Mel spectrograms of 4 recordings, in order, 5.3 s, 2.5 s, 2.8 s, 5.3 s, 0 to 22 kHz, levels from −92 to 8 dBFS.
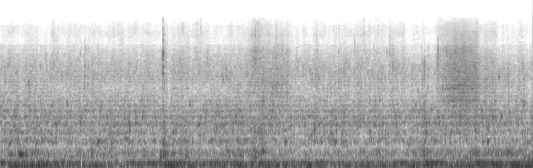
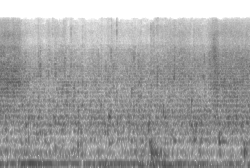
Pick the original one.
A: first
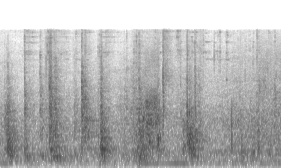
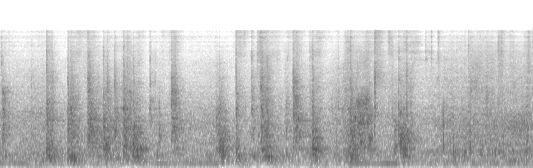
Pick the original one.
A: first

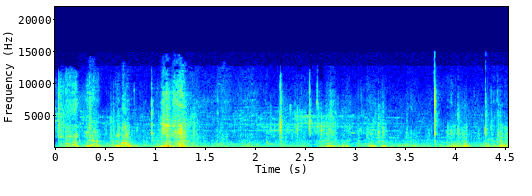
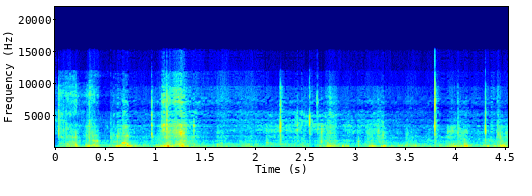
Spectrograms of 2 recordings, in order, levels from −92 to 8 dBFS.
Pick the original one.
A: first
